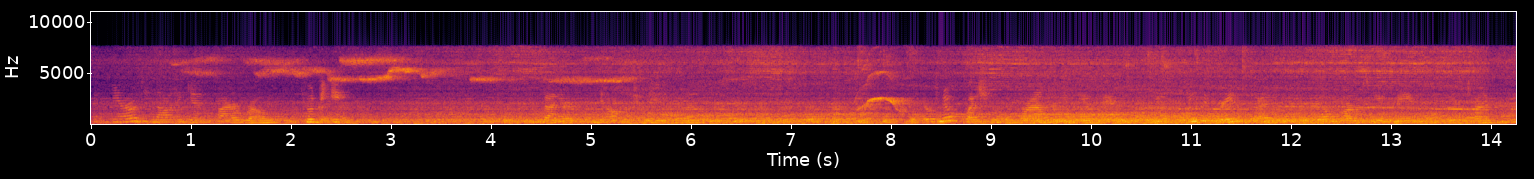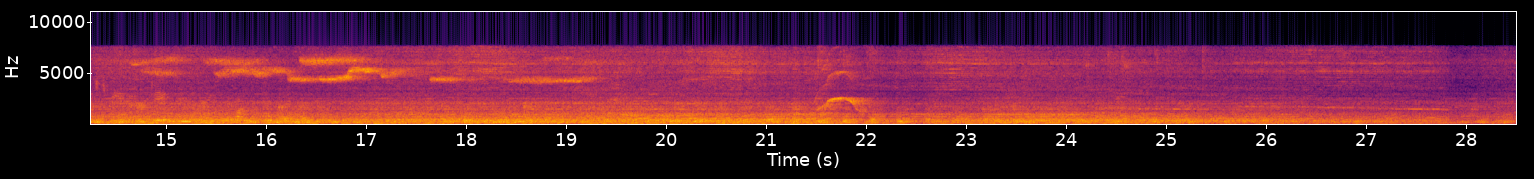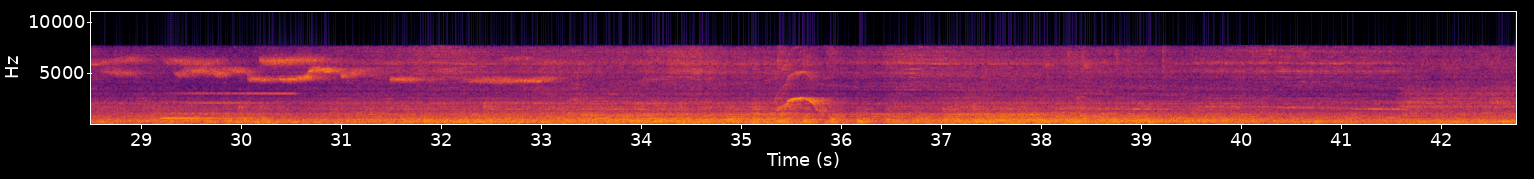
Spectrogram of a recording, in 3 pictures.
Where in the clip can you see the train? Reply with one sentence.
You can hear the train from 0.0 to 42.7 s.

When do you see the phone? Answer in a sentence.
The phone can be heard from 29.1 to 30.5 s.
